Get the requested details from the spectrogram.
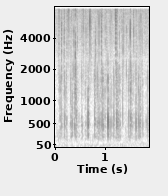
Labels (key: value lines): label: biophony, sea urchins (Echinidae)
recorder: SoundTrap 600 or HydroMoth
